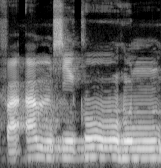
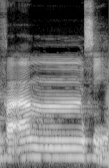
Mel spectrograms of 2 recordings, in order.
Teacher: mim sukun bertemu sin kita baca dengan jelas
